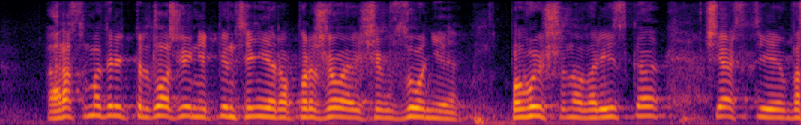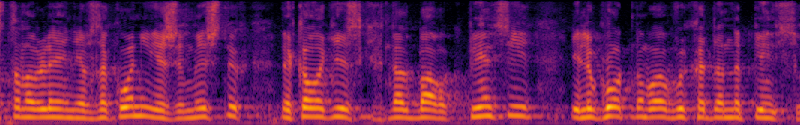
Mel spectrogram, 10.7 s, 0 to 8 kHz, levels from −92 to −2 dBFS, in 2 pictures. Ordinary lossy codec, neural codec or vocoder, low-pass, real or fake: none; codec, 16 kHz, 8 kbps, FunCodec, trained on LibriTTS, 25 frames a second; none; fake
